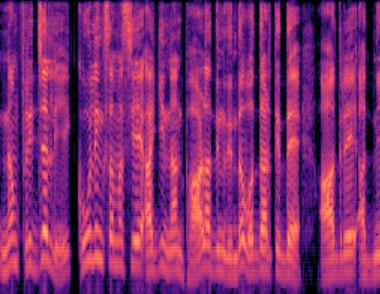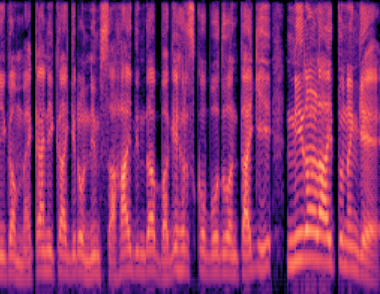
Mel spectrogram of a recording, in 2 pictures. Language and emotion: Kannada, happy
